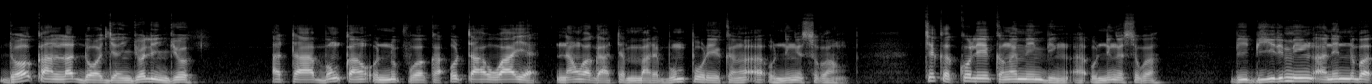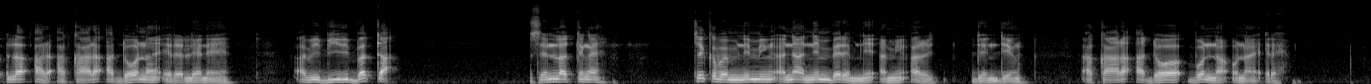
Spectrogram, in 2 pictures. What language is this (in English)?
Southern Dagaare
